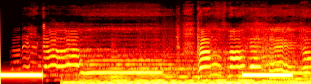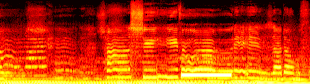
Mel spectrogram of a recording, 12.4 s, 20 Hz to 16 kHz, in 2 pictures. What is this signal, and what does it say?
Ringback tone (Europe, 425 Hz).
